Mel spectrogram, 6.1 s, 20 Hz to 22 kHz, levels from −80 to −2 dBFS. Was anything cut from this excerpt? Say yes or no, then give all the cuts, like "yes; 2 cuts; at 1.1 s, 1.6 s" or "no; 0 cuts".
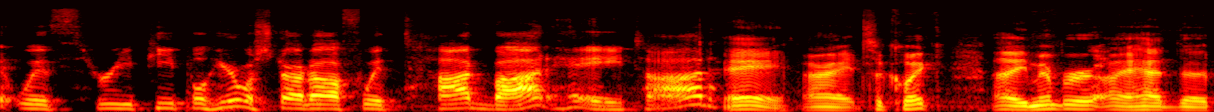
no; 0 cuts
